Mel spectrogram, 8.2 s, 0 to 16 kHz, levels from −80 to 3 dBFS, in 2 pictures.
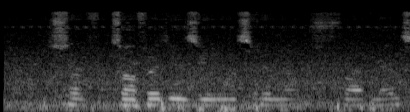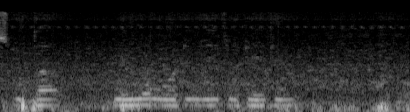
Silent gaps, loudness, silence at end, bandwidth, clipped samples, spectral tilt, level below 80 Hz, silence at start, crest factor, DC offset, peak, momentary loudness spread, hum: none; -32 LUFS; 0 s; 11.5 kHz; under 0.1%; -6.5 dB/octave; -42 dBFS; 0.05 s; 26 dB; under 0.1%; -6 dBFS; 16 LU; none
